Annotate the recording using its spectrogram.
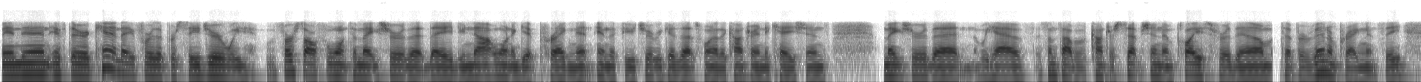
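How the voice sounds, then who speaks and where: A man with a Southern US accent, medium pitch, moderate pace and a monotone, flat delivery. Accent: Southern US (Georgia). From US South, Coffee County, Georgia. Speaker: physician (OB/GYN). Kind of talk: interview.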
